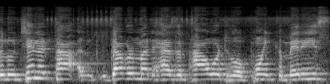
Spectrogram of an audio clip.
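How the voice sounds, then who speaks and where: Amid noticeable background noise and audible room echo, a woman with an American accent talks at a high pitch and a fairly quick pace. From West Texas. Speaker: political candidate. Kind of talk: campaign speech. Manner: impassioned.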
